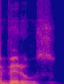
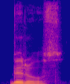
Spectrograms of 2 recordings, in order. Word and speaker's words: victuals: Yeah, vittles. Viddles. Yeah, it sound like it's it's red. It's like it looks like it has like a C in it, but that C is silent.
